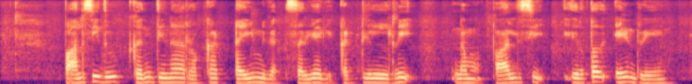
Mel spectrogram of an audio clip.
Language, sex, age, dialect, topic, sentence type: Kannada, male, 31-35, Dharwad Kannada, banking, question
